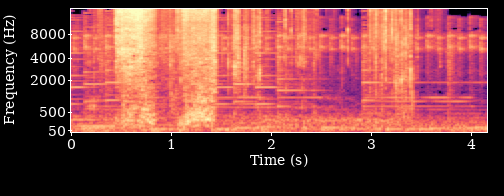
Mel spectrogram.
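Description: Background music with a steady bass beat, broken by two short, loud rushing noises within the first second and a half and a fainter one near three seconds.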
